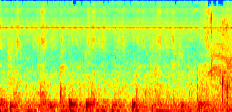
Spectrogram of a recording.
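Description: Marker or chalk writing on a board during a biology lecture, a series of scratchy strokes and taps in irregular rhythm, close and moderately loud, with a steady background hum and no talking.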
